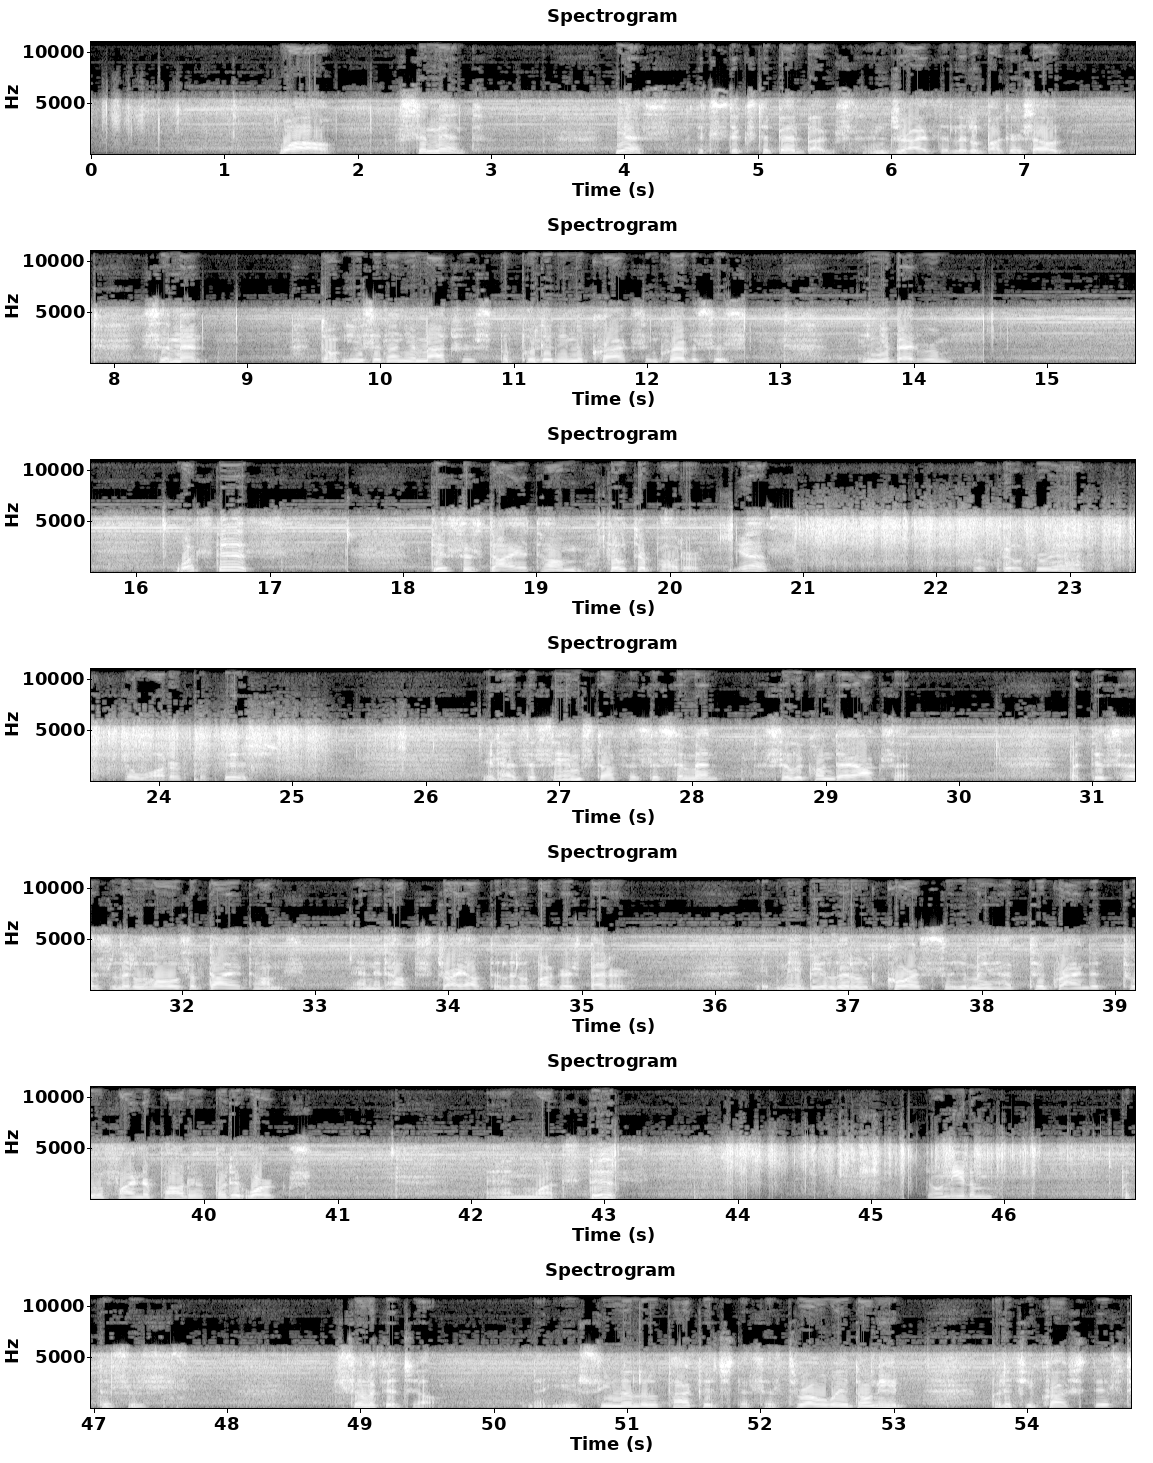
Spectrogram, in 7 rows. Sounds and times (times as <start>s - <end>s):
Speech: 1.4s - 3.0s, 3.9s - 7.4s, 8.2s - 8.8s, 9.6s - 12.8s, 13.5s - 14.4s, 16.2s - 17.1s, 18.2s - 21.0s, 22.2s - 24.9s, 26.4s - 29.7s, 30.8s - 35.4s, 36.3s - 40.8s, 42.1s - 43.4s, 45.4s - 46.0s, 46.8s - 47.8s, 48.8s - 49.6s, 50.2s - 54.7s.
